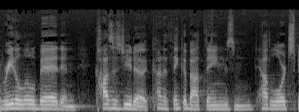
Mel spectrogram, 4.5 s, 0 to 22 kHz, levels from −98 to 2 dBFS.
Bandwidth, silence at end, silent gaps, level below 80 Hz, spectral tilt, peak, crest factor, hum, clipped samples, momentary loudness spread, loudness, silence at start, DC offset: 15.5 kHz; 0 s; none; -62 dBFS; -6.5 dB/octave; -14 dBFS; 14 dB; none; under 0.1%; 10 LU; -30 LUFS; 0 s; under 0.1%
